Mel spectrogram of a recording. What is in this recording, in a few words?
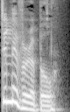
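"deliverable", British English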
